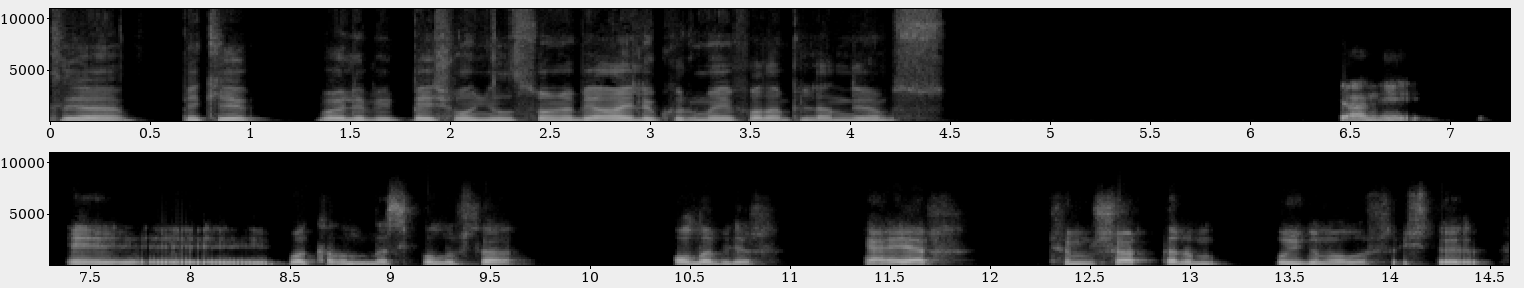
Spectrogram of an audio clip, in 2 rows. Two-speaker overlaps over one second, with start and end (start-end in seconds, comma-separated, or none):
none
